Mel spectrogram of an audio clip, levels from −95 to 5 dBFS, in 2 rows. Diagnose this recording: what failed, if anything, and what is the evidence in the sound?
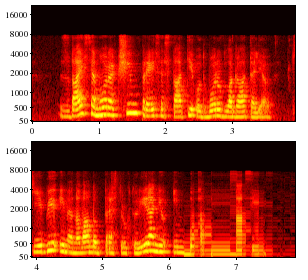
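A buffer likely starved from 6.23 to 7.90 s, repeating short chunks throughout; the robotic sound is a rigid 134 Hz buzz, fitting a 7.5 ms buffer.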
